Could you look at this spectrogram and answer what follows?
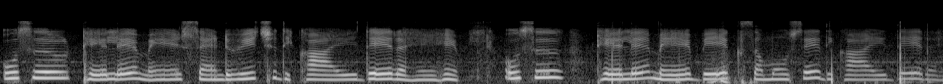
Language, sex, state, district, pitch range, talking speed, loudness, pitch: Hindi, female, Madhya Pradesh, Dhar, 225-270 Hz, 110 wpm, -19 LUFS, 240 Hz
